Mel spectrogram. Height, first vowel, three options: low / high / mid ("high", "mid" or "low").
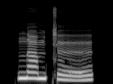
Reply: low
